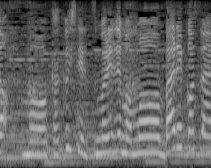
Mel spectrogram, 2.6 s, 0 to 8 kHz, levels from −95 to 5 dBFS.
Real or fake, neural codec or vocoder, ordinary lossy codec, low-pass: real; none; none; none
